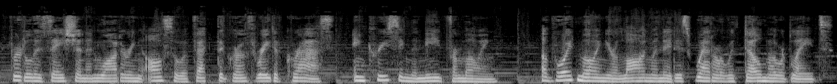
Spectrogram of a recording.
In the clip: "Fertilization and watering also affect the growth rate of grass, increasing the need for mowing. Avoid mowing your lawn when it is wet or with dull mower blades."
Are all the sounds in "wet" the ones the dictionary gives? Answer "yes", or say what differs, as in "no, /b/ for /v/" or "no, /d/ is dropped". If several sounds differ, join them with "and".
yes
